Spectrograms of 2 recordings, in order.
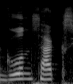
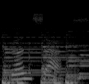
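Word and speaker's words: Gunne Sax: I don't think it's goon sack. Gunesa? Gunesa? Let's see, Google. How to pronounce Gunesa. Gun sacks. Gun sacks.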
